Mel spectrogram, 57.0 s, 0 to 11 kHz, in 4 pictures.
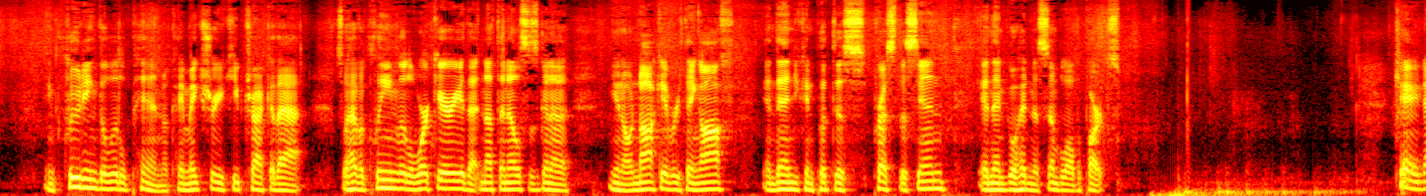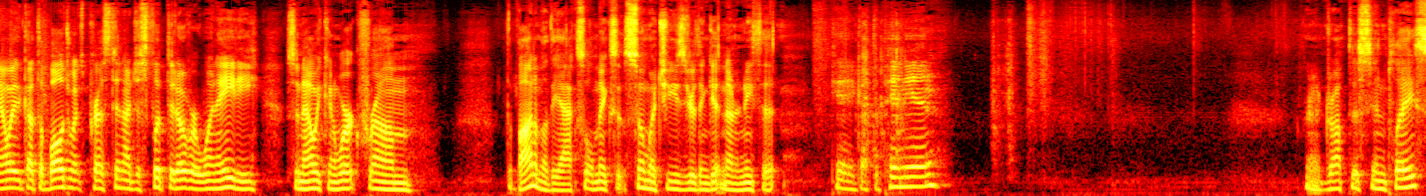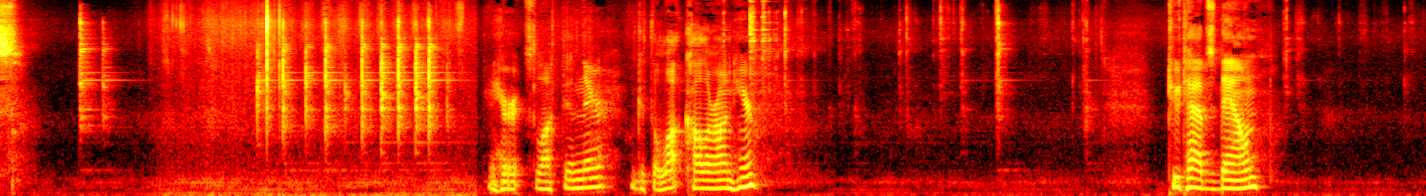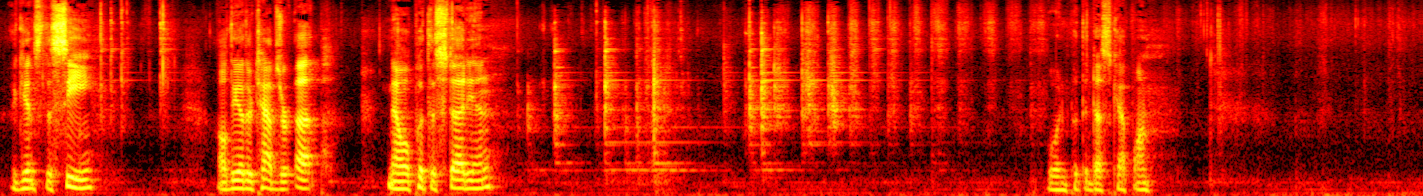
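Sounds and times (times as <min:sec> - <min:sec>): small metal parts clicking: 0:31.0 - 0:33.3.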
